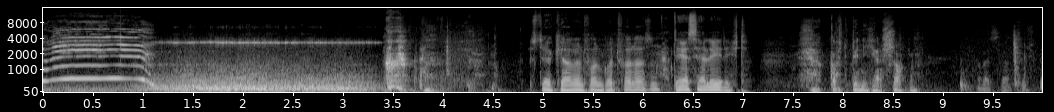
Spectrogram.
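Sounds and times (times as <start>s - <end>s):
tram rumbling: 0.0s - 4.0s
tram brake squeal: 0.5s - 3.5s
speech: 5.0s - 9.9s.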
